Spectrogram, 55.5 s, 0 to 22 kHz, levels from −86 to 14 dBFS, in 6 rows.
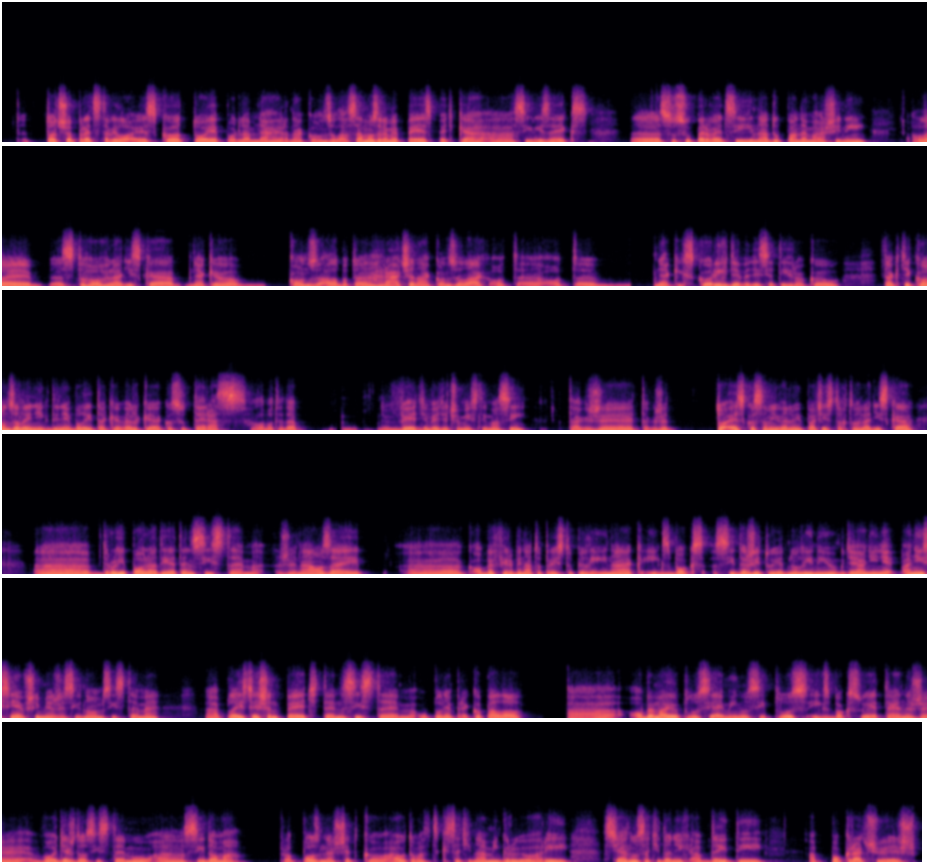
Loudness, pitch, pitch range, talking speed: -18 LUFS, 145 Hz, 135-160 Hz, 145 wpm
